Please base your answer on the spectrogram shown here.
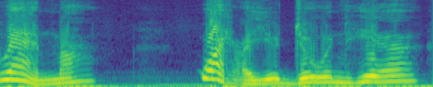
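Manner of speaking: tender, gentle. Finding her grandmother alone after hours of searching, she asks softly. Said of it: "Betty asked softly".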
